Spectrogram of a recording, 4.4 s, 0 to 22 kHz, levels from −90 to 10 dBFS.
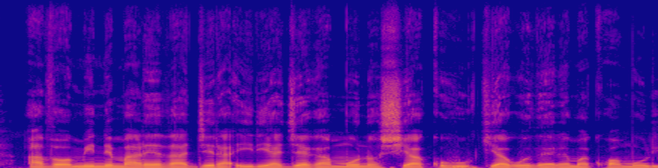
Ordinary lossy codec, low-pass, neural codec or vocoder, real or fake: none; none; none; real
